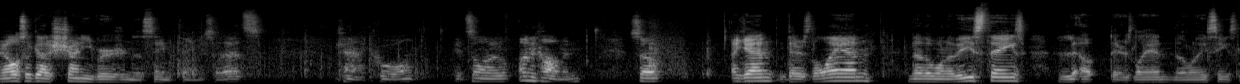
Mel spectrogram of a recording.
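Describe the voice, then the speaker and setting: A man at medium pitch talks at a moderate pace, with ordinary pitch variation and big swings in loudness. Long, frequent pauses break up his speech over noticeable background noise. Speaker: card collector opening packs. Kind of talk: unboxing commentary. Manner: hesitant with fillers.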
